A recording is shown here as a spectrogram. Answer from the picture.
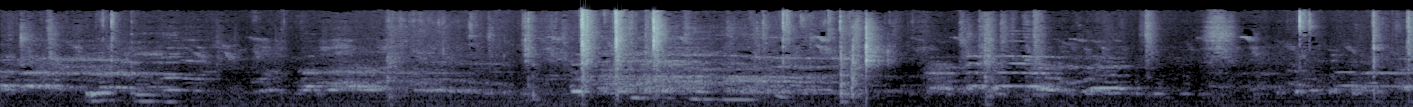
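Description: Chickens clucking with a rooster crowing, and small clicks and snaps of greens being picked over by hand.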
